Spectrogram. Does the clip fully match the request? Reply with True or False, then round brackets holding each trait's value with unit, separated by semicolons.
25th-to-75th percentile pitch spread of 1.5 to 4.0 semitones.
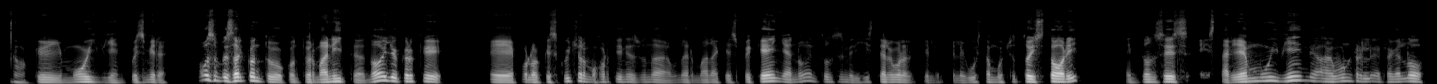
False (4.9 semitones)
